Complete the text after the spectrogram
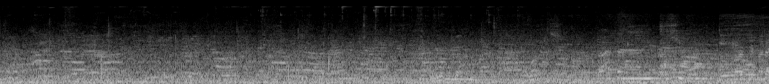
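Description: Many people talk and murmur around a busy street.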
